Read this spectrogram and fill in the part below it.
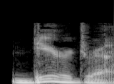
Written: Deirdre

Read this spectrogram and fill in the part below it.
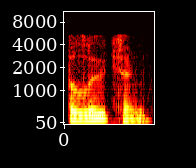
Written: volutin

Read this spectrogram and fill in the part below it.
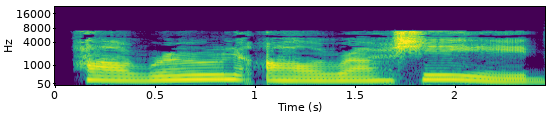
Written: Haroun al Raschid

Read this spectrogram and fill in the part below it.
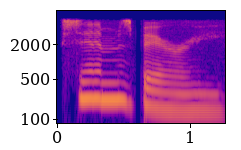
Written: Simsbury

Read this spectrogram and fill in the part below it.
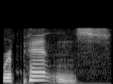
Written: repentance

